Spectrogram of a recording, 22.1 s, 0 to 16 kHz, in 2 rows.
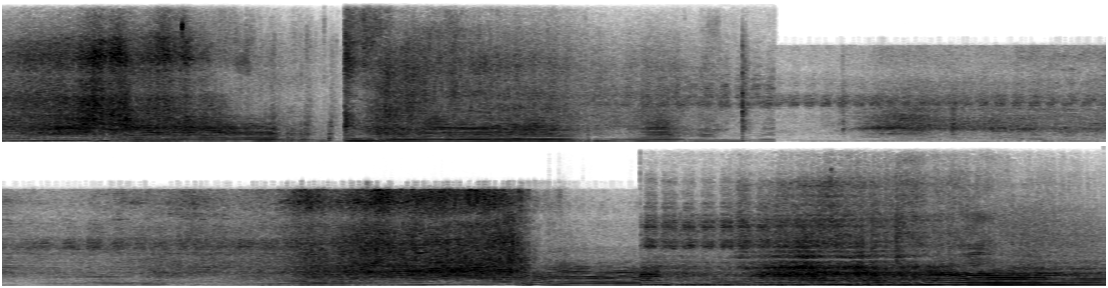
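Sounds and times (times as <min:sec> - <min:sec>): car engine revving under load: 0:00.0 - 0:07.8, 0:12.2 - 0:22.0.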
